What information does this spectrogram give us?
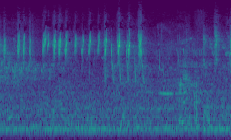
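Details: Tawny grassbird calling in Queensland: a rapid series of short, high, sharp chip notes, about five per second, evenly spaced for nearly three seconds before trailing off, with a steady low background hum.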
